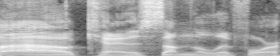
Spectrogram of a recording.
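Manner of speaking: plain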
